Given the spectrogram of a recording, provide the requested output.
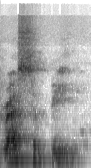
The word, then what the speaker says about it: recipe: I'm not sure why, but The correct pronunciation is recipe, right? So it's not just recipe, it's actually recipe, okay? Recipe. So this also has three syllables. Recipe.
